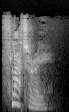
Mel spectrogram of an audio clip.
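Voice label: "flattery", British English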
